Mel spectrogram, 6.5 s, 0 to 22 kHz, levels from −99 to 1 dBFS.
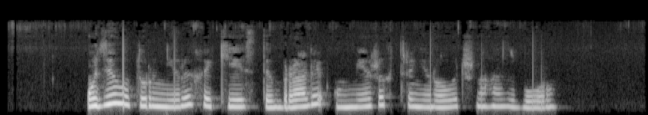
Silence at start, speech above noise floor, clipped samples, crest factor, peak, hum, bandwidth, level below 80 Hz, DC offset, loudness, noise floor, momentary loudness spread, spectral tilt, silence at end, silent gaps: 0.85 s; 45 dB; under 0.1%; 18 dB; -6 dBFS; none; 11 kHz; -70 dBFS; under 0.1%; -23 LUFS; -67 dBFS; 10 LU; -7.5 dB/octave; 0.9 s; none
